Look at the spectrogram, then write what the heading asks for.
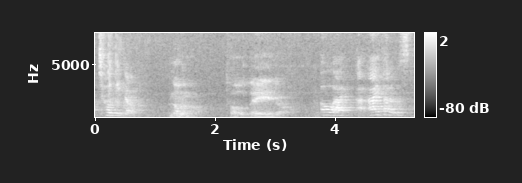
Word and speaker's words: Toledo: You see, Castilian Spanish, you pronounce different than English.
